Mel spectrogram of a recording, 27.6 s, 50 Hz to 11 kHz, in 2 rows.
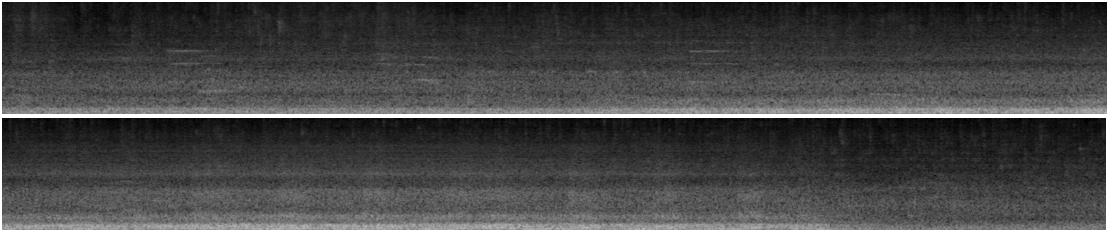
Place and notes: Porto, Rua da Senhora das Verdades - woman cleaning stairs
Oporto, Portugal, 13 October 2010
